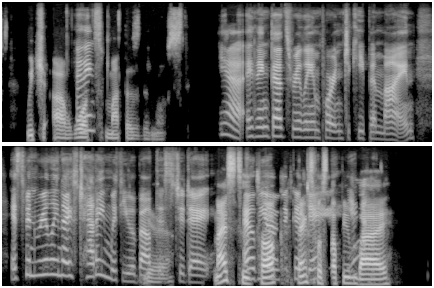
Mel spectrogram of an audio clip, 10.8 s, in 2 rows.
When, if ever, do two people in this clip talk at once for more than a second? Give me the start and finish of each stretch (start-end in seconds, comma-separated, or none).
8.4-10.1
